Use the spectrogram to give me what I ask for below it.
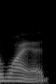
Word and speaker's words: Weir: Yeah, so Weir, that's how you pronounce it.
